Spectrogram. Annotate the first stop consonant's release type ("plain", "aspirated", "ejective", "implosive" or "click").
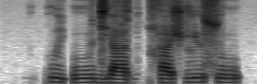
plain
